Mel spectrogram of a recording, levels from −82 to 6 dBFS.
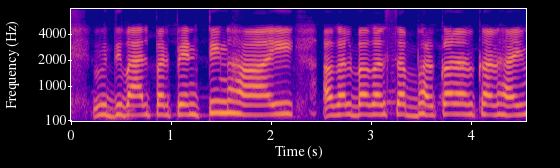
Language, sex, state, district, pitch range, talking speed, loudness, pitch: Bajjika, female, Bihar, Vaishali, 250-265 Hz, 130 wpm, -18 LUFS, 260 Hz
